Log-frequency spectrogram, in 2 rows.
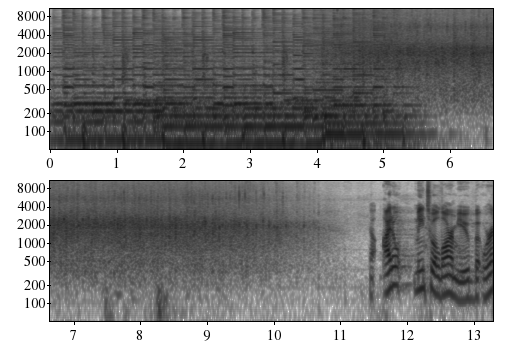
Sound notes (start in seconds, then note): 0.2 bright upbeat music; 3.8 audience applauding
